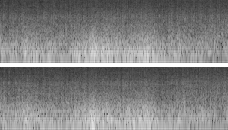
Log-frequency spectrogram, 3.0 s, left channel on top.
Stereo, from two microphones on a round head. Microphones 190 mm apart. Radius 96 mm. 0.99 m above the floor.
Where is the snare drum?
I don't hear a snare drum.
